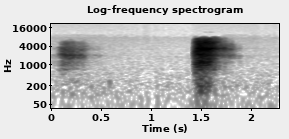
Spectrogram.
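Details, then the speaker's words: Huff cough demonstration in the Active Cycle of Breathing Technique, seated upright with feet flat: a soft inhale through the nose, then a short forceful open-throat exhale like fogging a window, for airway and mucus clearance. "We're going to inhale through the nose and then keep the vocal cords open. like you're fogging a window."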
